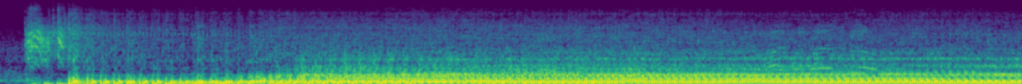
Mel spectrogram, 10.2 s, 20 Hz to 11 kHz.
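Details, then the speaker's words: 2002 Yamaha Venture Midnight Edition touring motorcycle after fuel pump, fuel filter and battery replacement and tank cleaning, choke pulled out: catches after a brief crank and settles into a strong, even rumble with no misses or knocks; healthy running. "we got an island pretty good um running everything checked out so now we just got to put it back together"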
